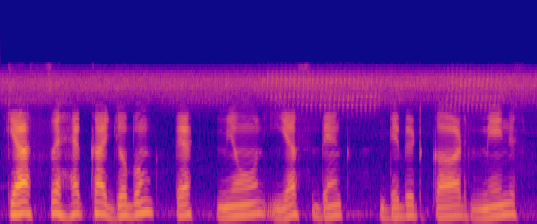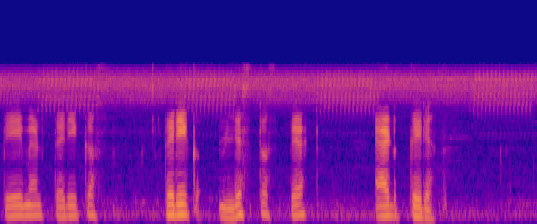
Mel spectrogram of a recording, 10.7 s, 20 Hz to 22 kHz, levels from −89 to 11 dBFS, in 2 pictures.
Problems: constant background noise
